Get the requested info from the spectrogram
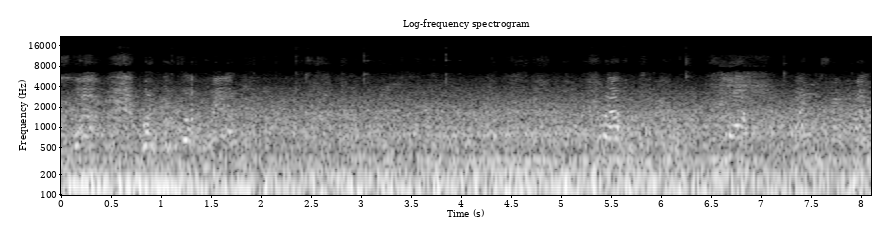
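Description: Indistinct voices of people talking over a steady outdoor background rumble. No clear growling or snarling stands out.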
